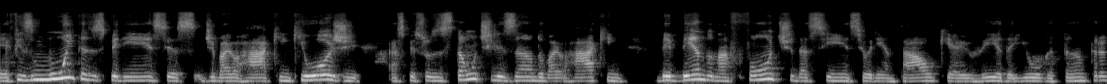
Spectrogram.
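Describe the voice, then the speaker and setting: This woman talks at a fairly slow pace with a fairly low pitch. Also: ordinary pitch variation. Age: 50s. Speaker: biohacking educator and author. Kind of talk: personal story told to course viewers. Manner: hesitant with fillers.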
